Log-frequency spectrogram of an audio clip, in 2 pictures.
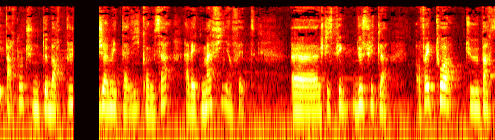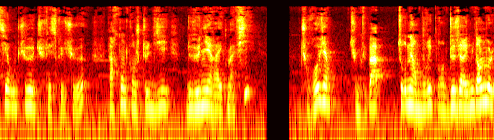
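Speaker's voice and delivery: usual speaking voice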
